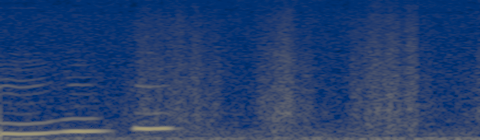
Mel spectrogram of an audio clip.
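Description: A voice humming a short 'mm-hmm' phrase that rises in pitch, then one brief hum, followed by two soft hissy sounds.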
